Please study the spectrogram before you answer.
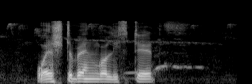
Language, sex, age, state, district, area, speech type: Santali, male, 30-45, West Bengal, Malda, rural, spontaneous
